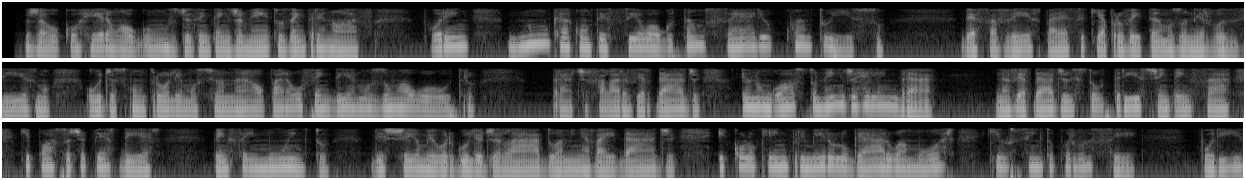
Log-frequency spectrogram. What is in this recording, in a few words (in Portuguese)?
RECONCILIAÇÃO (F); Românticas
